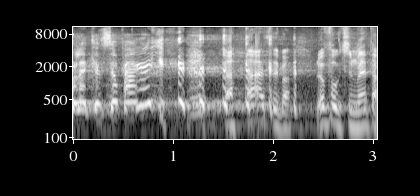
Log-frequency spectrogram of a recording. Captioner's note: laughs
